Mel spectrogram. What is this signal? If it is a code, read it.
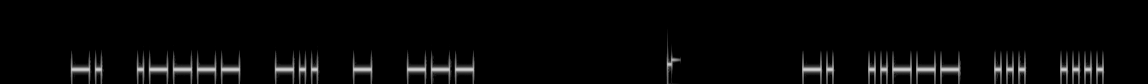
Morse code, heard as a keyed tone, about 20 wpm, spaced as for 14 wpm, 700 Hz. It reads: N1DTO N2SH
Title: 082 Lesson 14g - Number 2 - Call Signs 20wpm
